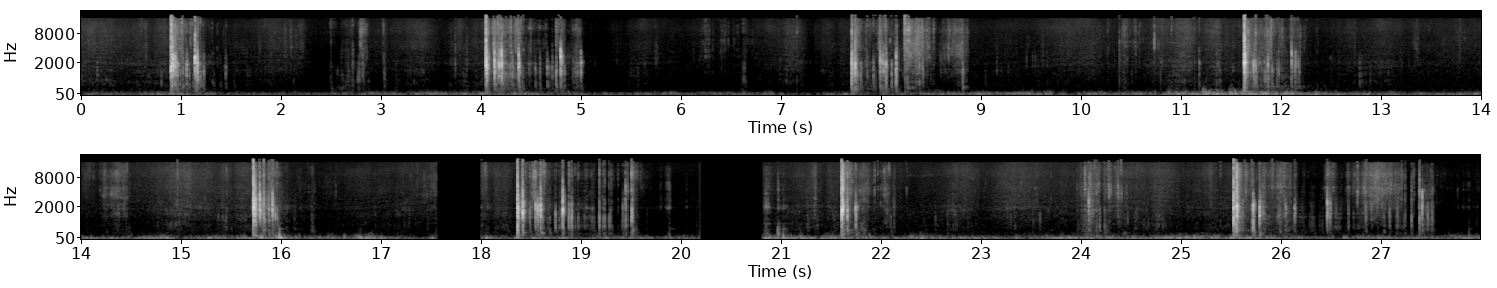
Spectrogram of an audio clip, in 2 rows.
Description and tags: Falling and rolling stones. Recorded with a Zoom H1.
